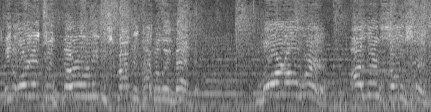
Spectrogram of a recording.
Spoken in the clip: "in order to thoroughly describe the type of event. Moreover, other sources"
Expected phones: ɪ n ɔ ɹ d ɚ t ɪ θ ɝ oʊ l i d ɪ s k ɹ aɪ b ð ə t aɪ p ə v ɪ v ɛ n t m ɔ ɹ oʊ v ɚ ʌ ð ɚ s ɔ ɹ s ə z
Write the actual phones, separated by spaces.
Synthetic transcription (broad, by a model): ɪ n ɔ ɹ d ɚ t ɪ θ ɝ oʊ l i d ɪ s k ɹ aɪ b ð ə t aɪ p ə v ɪ v ɛ n t m ɔ ɹ oʊ v ɚ ʌ ð ɚ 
